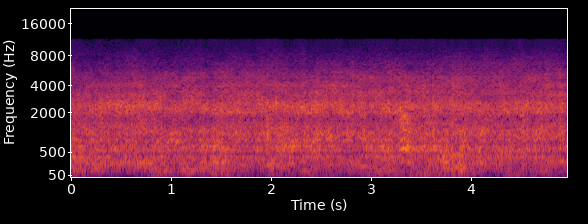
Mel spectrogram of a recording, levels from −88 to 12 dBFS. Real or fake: fake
